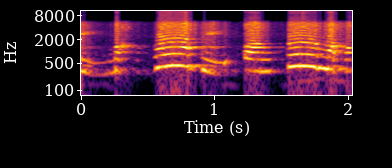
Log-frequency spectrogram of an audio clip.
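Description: A woman singing in a high voice: about four short notes, each arching up and down in pitch.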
